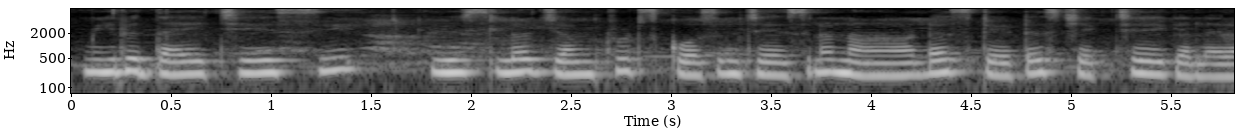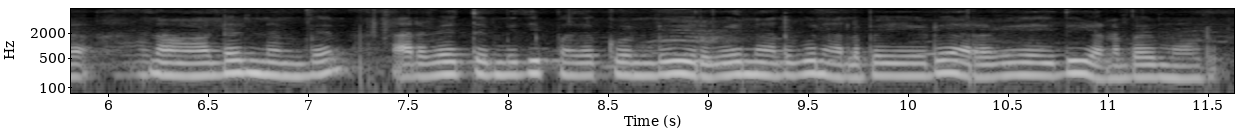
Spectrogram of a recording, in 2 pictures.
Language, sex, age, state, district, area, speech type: Telugu, female, 30-45, Andhra Pradesh, Nellore, urban, read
